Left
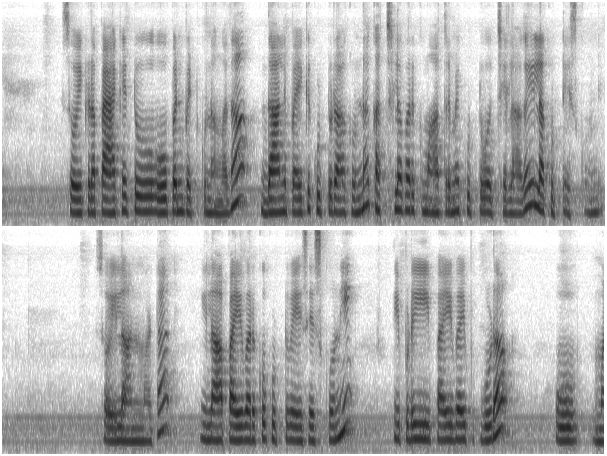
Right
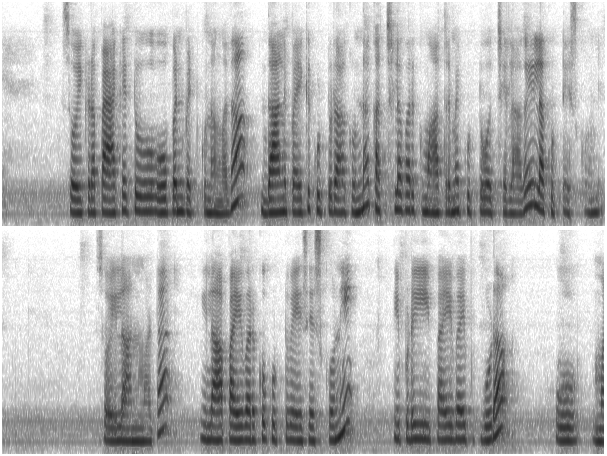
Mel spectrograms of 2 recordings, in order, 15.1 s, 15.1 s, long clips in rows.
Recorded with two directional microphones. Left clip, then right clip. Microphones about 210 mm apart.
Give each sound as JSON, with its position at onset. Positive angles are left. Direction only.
{"t": 0.8, "sound": "a woman's voice", "side_deg": 0}
{"t": 8.8, "sound": "a woman's voice", "side_deg": 0}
